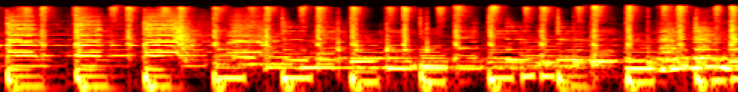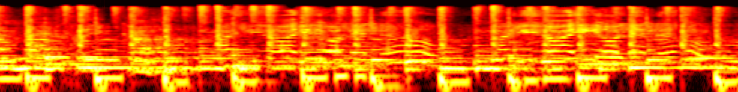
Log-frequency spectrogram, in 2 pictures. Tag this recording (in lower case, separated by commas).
music, music of africa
